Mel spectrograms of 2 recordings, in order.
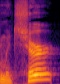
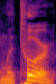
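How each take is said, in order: First: The word gets the younger people's pronunciation. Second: The word gets the older people's pronunciation. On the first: The person is under 40. "you under 40" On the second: The person is over 40. "you're over 40"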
